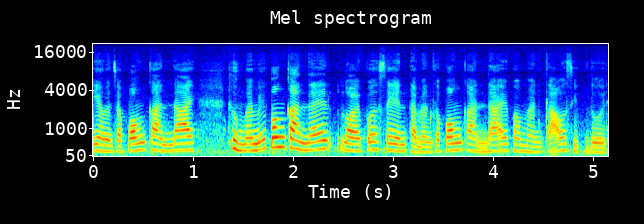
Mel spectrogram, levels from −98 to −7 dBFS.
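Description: Speech, with repeated stalls (stutter) from 2.13 to 3.45 s: sixteen brief holds, none longer than 21 ms, stretch the last sound while packets arrive late, adding about 179 ms and losing none, unlike dropouts. From 4.06 to 4.50 s a jitter buffer slow-down repeats pitch periods to rebuild reserve, running at 88% speed with about 59 ms added, while pitch stays unchanged.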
